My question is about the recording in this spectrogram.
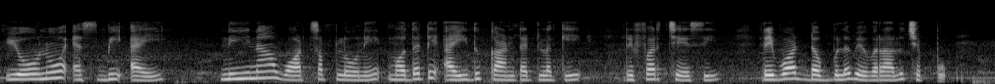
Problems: constant background noise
